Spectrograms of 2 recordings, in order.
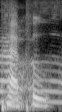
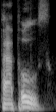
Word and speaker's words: Papoose: You know she got Papoose. That ain't how you say it. That ain't how you say it. How you say it? Papoose.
